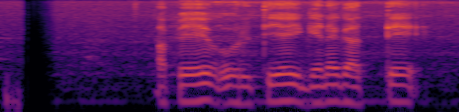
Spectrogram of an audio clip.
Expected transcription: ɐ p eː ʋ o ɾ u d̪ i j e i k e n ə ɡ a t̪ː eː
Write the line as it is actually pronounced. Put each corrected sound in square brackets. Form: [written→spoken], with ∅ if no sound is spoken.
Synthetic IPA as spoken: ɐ p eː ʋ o ɾ u [d̪→t̪] i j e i [k→ɡ] e n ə ɡ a t̪ː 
